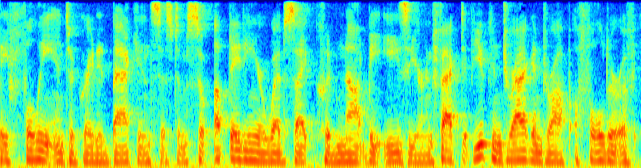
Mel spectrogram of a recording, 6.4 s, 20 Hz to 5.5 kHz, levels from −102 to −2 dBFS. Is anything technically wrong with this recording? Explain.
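No, nothing is technically wrong with this audio.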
